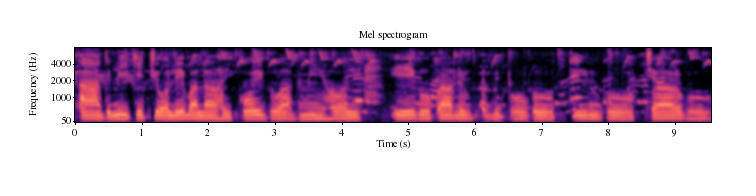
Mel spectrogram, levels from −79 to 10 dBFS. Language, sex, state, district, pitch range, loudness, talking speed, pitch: Bajjika, male, Bihar, Vaishali, 140-150 Hz, -15 LUFS, 90 wpm, 145 Hz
